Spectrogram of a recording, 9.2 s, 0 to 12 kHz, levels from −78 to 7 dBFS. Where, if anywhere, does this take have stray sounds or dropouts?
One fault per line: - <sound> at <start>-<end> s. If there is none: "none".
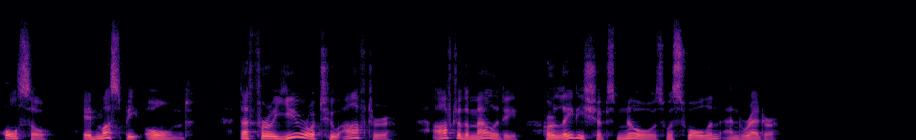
none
